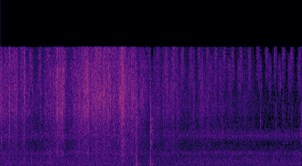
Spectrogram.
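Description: Jungle ambience sound effect: a high insect-like hiss with crackling and rustling, and two sharp clicks close together about three seconds in.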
